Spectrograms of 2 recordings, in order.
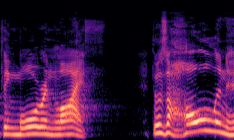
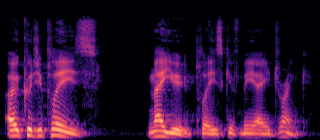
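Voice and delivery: polite request; 6 semitones lower, slower than usual. Retold or imitated. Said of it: "He says to her".

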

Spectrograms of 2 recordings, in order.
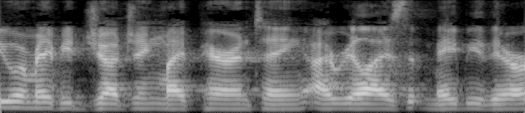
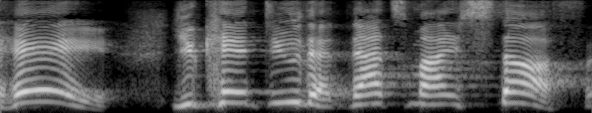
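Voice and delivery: put-on whiny child protest; 8 semitones higher, slower than usual. Child protesting the garbage bag.

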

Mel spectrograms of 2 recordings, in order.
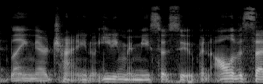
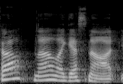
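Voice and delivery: mock disappointed; 8 semitones higher, 3 dB louder than usual. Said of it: "And he's like".

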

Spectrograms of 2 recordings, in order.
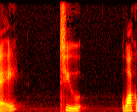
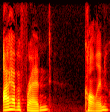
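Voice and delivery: ordinary talk

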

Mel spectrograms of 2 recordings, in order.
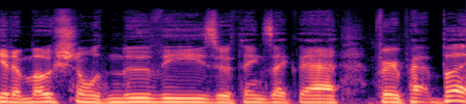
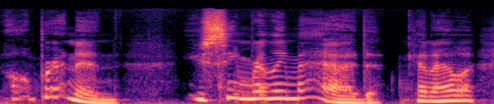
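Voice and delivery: gentle empathic voice; 8 semitones higher than usual. Retold or imitated. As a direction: mimic mom's tender empathy, much higher. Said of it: "'Cause you would be like".

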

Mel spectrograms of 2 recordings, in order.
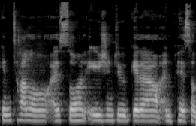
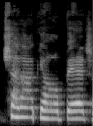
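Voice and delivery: lightly mocking teen voice, higher pitch; mimicked bratty teens; 5 semitones higher, slower than usual. Driver imitates teenagers who cut them off, mock bratty. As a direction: imitate entitled teenagers talking back.

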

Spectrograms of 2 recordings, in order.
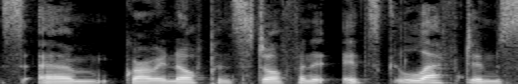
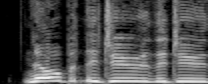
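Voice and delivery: imitating David, higher; 10 semitones higher than usual. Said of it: "And he's like".

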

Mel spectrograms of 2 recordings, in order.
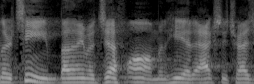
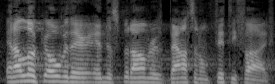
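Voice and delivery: plain reading voice

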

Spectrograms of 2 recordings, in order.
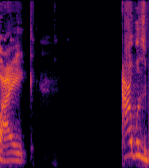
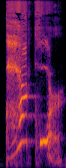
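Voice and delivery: high squeal. Retold or imitated. Squeal at the burning sensation.

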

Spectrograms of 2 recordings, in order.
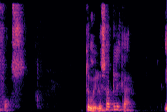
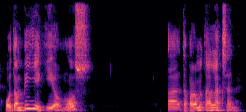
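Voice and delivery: ordinary talk, nothing marked

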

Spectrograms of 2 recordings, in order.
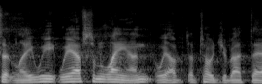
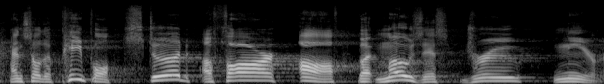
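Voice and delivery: slow scripture reading; 5 semitones higher, 5 dB louder, much slower than usual. Acted. Preacher reading scripture dramatically.

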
